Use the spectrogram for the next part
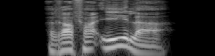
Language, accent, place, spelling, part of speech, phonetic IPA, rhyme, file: German, Germany, Berlin, Rafaela, proper noun, [ˌʁafaˈeːla], -eːla, De-Rafaela.ogg
- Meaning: a female given name, variant of Raphaela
